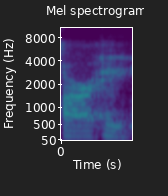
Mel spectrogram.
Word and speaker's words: RAM: The mantra for the solar plexus is RAM, pronounced with the roll to the R, as in Ram.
